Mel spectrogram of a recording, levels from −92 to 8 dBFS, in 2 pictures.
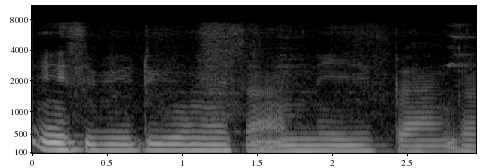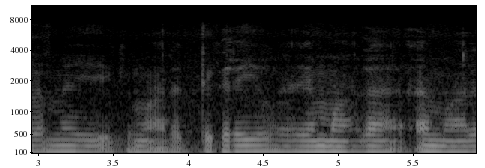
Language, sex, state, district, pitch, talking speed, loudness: Hindi, male, Bihar, Gopalganj, 125 Hz, 150 wpm, -41 LUFS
